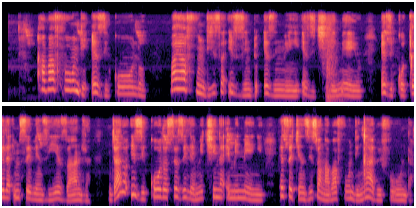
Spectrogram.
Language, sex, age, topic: North Ndebele, female, 25-35, education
